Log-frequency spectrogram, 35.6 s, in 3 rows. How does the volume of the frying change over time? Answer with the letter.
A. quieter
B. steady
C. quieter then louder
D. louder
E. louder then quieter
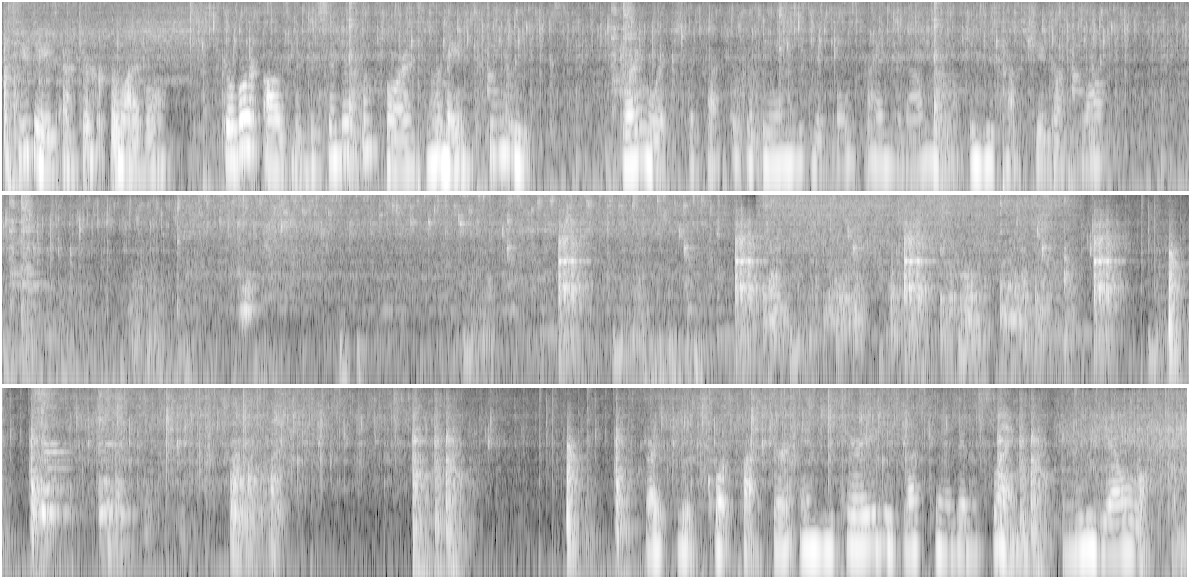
B.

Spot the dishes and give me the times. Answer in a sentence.
The dishes can be heard from 16.4 to 26.6 s.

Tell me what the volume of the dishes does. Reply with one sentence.
The volume of the dishes stays about the same.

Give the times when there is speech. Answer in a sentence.
You can hear the speech from 0.0 to 11.0 s and from 30.1 to 35.5 s.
